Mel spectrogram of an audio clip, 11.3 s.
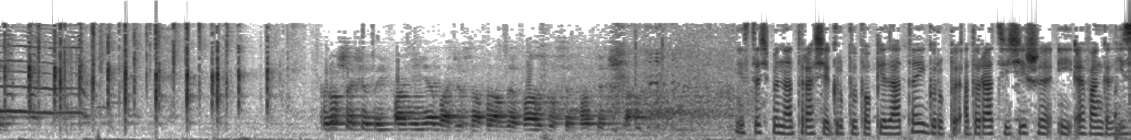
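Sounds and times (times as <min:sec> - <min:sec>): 
applause from a small group: 0:00.0 - 0:02.9
speech: 0:03.8 - 0:06.7, 0:07.4 - 0:11.3
laughter: 0:05.5 - 0:07.4.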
